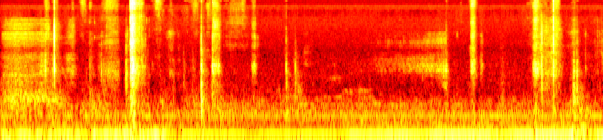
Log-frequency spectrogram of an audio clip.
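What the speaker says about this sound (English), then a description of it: "So I'll just take that X-Acto and I'll trim those edges off so it's a perfect rectangle" An X-Acto knife trims the edges of a paper sheet into a rectangle. Short, faint scratchy cuts come in a few separate strokes over a low, steady hum, with no voices.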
